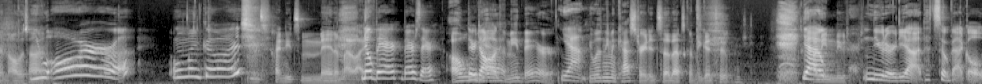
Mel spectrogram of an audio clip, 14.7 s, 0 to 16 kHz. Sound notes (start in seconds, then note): 3.4 laughing; 10.8 laughing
